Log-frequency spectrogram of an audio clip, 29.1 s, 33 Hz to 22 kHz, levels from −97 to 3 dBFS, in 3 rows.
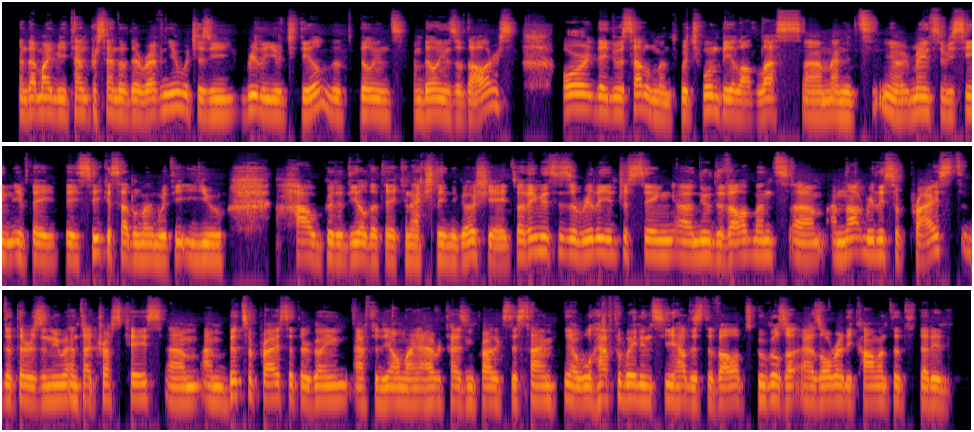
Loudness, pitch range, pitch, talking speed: -22 LUFS, 120-140 Hz, 130 Hz, 235 wpm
